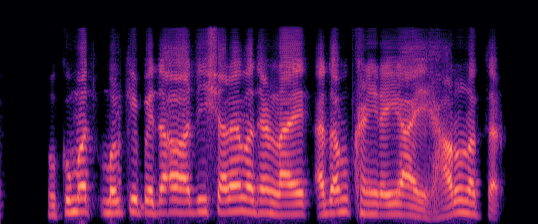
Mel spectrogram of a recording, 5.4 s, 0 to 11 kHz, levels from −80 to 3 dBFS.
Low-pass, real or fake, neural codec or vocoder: 7.2 kHz; fake; codec, 16 kHz, about 1 kbps, DyCAST, with the encoder's durations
